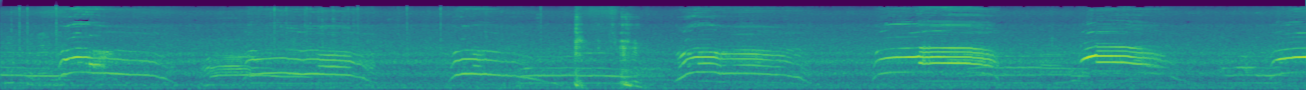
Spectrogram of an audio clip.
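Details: A cat meows persistently in a series of arched, tonal calls. Some are short and some are stretched, spaced one to two seconds apart. A sharp click sounds midway, over faint background hum.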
